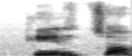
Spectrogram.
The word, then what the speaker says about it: কারশফ: তো কারসপ বানানটা এটা বাংলাতে আছে। এটা ইংলিশে কিরচপ বলে অনেকে বা কারসপ বলে যা বলবে তাই।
